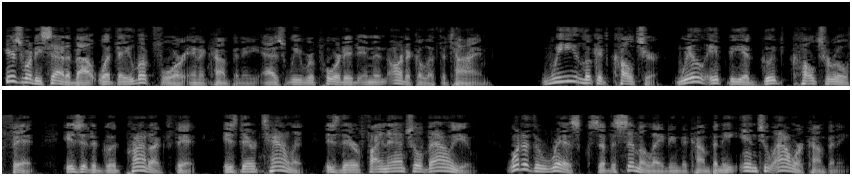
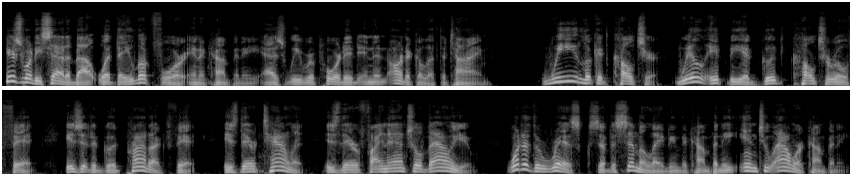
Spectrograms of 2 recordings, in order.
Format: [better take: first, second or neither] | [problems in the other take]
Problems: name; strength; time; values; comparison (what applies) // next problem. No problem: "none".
second | garbled, watery; badly; nothing above 6.5 kHz; slightly in the second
